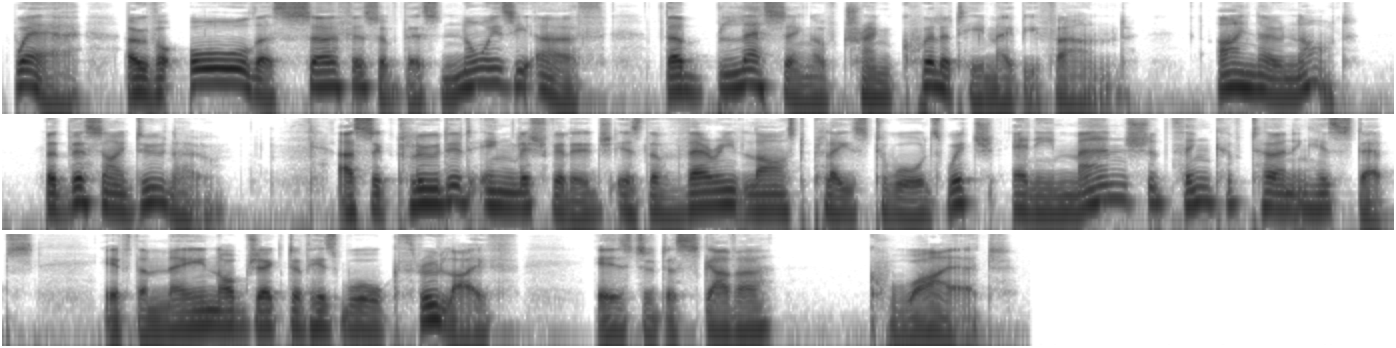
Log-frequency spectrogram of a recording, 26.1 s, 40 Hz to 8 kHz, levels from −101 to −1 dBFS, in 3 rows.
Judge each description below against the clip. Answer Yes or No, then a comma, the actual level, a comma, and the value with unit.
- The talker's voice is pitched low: Yes, low, 105 Hz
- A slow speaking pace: Yes, slow, 130 wpm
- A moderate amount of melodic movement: No, wide, 8.3 semitones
